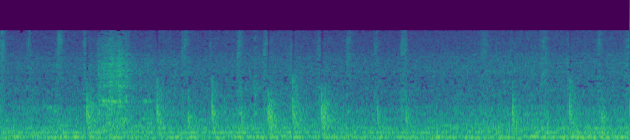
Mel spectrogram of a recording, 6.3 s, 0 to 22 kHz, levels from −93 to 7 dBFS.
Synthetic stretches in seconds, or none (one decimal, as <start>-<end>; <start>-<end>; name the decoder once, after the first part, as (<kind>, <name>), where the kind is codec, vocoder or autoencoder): 4.3-5.5 (vocoder, WaveNeXt)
